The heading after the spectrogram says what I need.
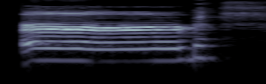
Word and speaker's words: heard: because if you say heard I do not hear the a the a in the a are in her I hear H II heard the a is silent okay so now we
